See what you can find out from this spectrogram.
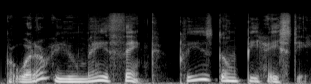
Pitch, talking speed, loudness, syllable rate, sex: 160 Hz, 175 wpm, -16 LUFS, 4.6 syllables/s, male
